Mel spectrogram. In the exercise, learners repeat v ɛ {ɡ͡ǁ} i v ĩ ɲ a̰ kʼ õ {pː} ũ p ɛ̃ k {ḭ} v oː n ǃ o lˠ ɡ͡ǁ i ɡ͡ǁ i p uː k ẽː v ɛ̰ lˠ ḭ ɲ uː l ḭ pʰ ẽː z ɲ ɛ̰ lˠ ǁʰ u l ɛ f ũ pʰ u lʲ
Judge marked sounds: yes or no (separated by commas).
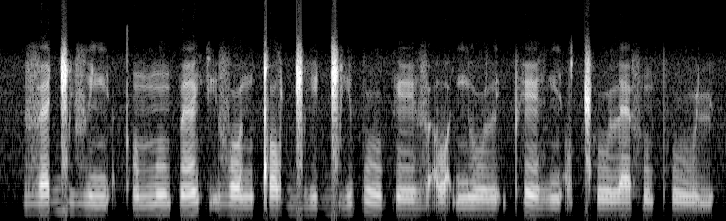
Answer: yes, no, yes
